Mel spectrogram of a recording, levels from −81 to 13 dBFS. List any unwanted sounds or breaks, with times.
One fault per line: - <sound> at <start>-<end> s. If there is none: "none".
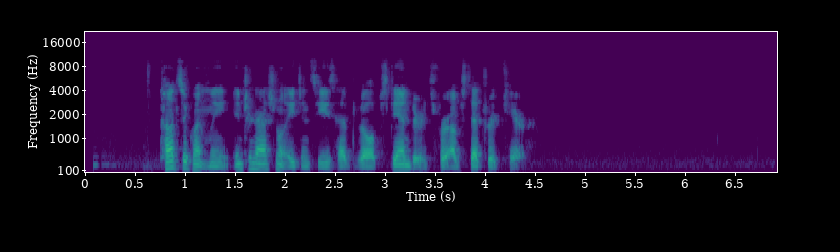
none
